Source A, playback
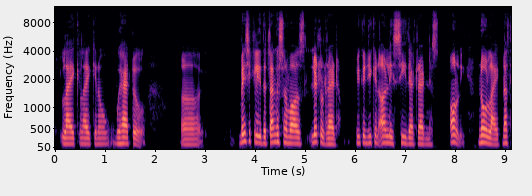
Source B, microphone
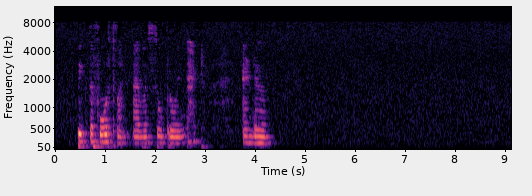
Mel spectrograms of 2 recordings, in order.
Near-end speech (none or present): present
